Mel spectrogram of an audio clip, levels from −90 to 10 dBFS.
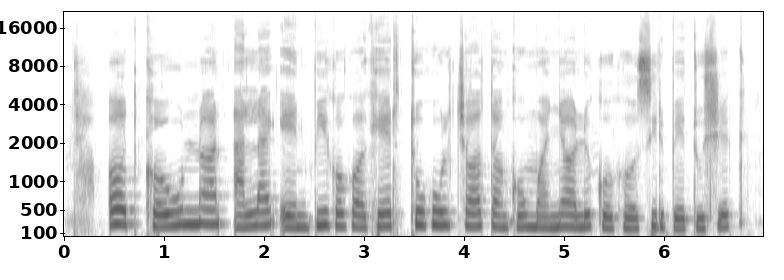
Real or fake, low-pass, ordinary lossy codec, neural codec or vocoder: real; none; none; none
